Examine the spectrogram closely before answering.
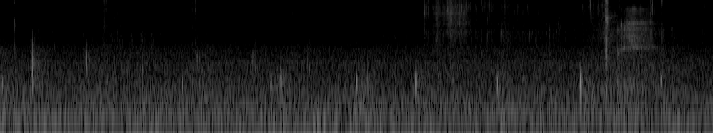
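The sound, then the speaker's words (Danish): Footsteps walking along the quay at Islands Brygge: a steady series of faint, soft steps at an even walking pace, heard over a constant background hum. “Jeg går på kajen på Islands Brygge. der er kun få andre, der går lige her.”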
